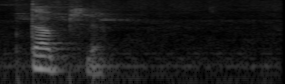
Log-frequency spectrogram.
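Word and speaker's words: table: भी टेबल होते हैं, लेकिन इसकी प्रोनाउंसिएशन डिफरेंट होती है। प्रोनाउंसिएशन इसकी होती है तबल, तबल, ठीक है। तो इसके एंड पे जो है वो ई आया है, तो ई जो है वो साइलेंट रहेगा, ठीक है।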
